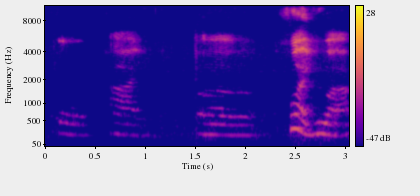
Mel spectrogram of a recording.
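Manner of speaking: very monotonous, flat, slow, toneless delivery. Acting out someone answering an employer's phone call, very monotonous tone. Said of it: "answering you in a very monotonous tone".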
